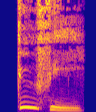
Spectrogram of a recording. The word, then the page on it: goofy: British English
